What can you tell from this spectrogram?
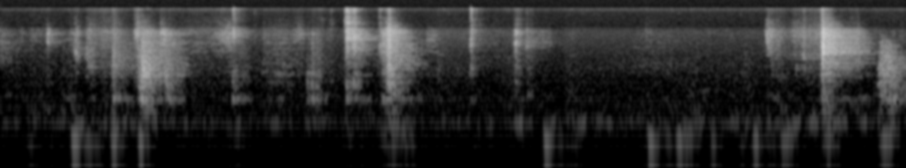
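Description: A sheet of paper being handled and slid across a wooden desk, with several short rustles, the loudest about five and a half seconds in.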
